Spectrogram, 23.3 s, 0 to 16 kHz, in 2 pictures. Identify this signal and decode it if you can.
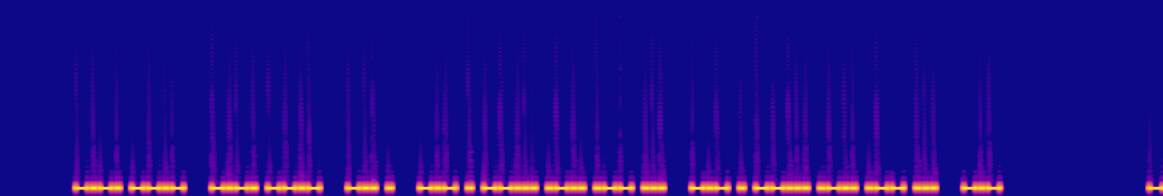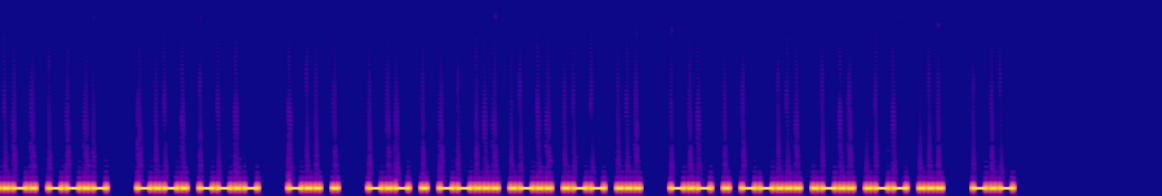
Morse code, heard as a keyed tone, about 30 wpm, 700 Hz. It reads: CQ CQ DE KE7LWS KE7LWS K CQ CQ DE KE7LWS KE7LWS K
